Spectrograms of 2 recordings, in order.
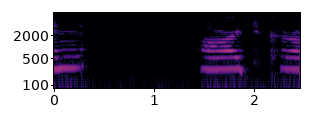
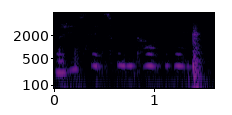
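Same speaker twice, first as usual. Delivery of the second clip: whispering; 3 semitones higher, 11 dB quieter, much faster than usual. Real, not acted. Quiet question aside during demo.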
